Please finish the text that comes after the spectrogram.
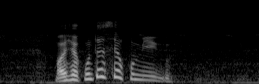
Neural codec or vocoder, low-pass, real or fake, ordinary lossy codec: none; none; real; none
